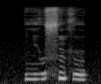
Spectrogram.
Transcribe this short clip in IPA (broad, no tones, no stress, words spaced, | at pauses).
lʲosœ̃xə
